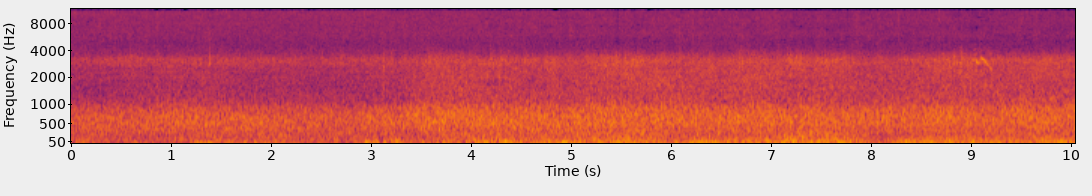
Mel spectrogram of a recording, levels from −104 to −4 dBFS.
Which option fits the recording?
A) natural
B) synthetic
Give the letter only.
B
